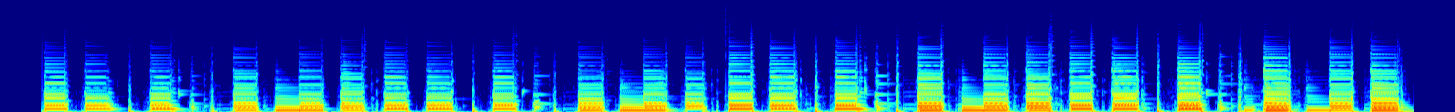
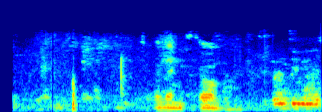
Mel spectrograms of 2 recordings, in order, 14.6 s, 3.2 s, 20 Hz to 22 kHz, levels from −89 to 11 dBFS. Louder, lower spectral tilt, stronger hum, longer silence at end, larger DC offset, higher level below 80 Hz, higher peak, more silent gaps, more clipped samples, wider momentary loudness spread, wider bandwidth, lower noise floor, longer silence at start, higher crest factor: about the same, -17 LUFS vs -18 LUFS; first, -13 dB/octave vs -8 dB/octave; neither; first, 0.4 s vs 0 s; neither; first, -32 dBFS vs -52 dBFS; about the same, 0 dBFS vs -2 dBFS; neither; neither; second, 12 LU vs 26 LU; second, 3.2 kHz vs 6.4 kHz; second, -34 dBFS vs -39 dBFS; about the same, 0.45 s vs 0.4 s; about the same, 16 dB vs 16 dB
